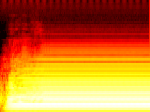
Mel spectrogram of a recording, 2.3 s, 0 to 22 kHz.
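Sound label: French horn D#3; Xsample VOL-3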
